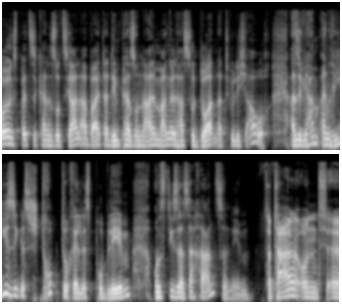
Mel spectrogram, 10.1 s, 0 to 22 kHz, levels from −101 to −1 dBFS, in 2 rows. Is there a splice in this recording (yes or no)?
no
